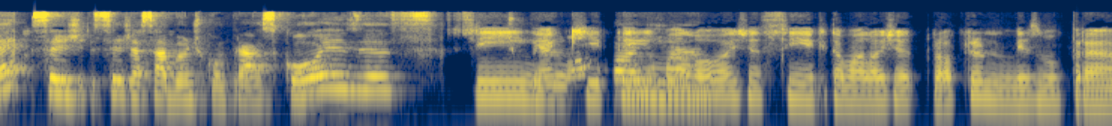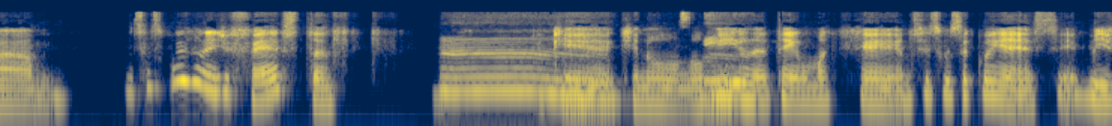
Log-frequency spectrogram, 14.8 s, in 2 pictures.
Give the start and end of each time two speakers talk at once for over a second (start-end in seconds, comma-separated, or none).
3.4-4.8, 11.1-12.6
